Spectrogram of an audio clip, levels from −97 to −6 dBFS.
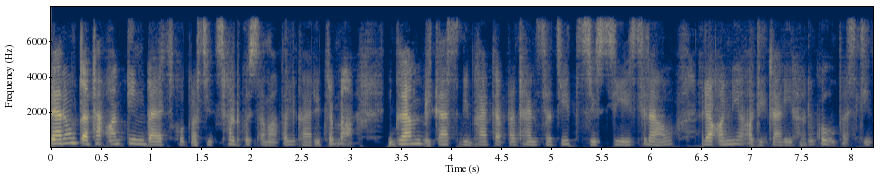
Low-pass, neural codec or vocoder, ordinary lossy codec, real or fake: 7.2 kHz; codec, 16 kHz in and 24 kHz out, 0.6 kbps, FireRedTTS-2 codec; none; fake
